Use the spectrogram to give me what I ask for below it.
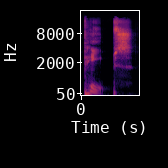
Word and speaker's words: Pepys: A man named Samuel Pepys, pronounced Peeps, wrote about everything he saw during the fire in his diary.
